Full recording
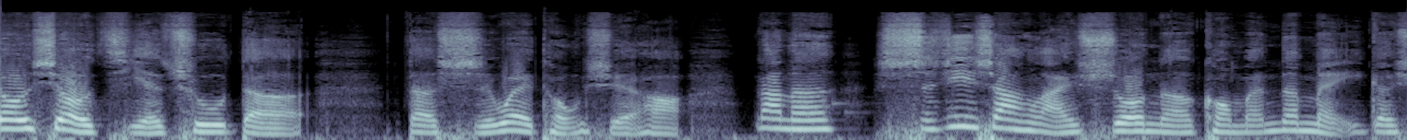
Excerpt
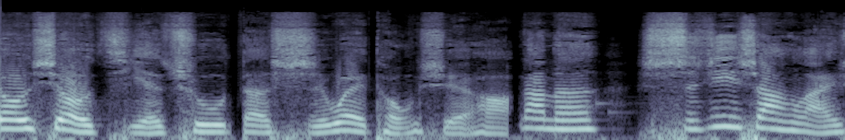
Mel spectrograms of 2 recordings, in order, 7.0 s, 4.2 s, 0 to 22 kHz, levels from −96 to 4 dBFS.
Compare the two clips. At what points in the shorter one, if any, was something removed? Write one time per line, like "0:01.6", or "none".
0:01.2
0:02.5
